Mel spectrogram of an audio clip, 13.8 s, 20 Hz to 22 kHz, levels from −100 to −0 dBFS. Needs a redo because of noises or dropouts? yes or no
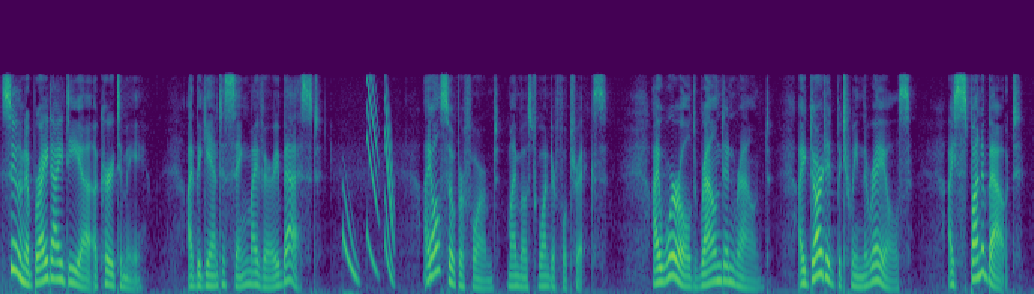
yes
